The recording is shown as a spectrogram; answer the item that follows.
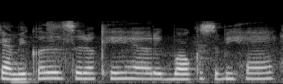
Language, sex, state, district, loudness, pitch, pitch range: Hindi, male, Maharashtra, Gondia, -16 LUFS, 260 Hz, 255-270 Hz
